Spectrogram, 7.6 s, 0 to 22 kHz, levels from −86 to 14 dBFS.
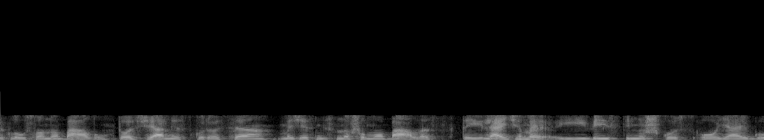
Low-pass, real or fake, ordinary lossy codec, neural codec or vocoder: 7.2 kHz; real; AAC, 16 kbps; none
